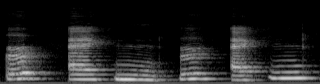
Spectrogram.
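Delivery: R-A-N sounded out letter by letter; sounding out words. Shown as a demonstration. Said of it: "Let's read it together".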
